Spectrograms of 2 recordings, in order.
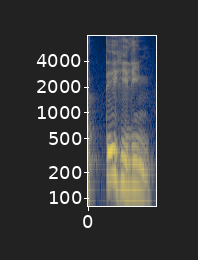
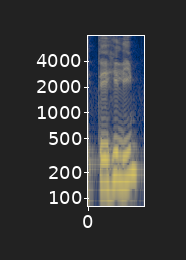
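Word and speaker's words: Tehilim: Salmos no no texto original ele se chama Terril, que significa que se escreve T E H I L I M e Terrilim significa louvores.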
